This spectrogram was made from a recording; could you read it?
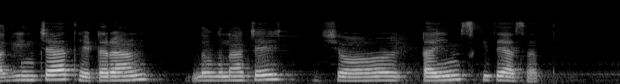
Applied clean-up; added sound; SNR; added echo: neural separator model SepFormer DNS4.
